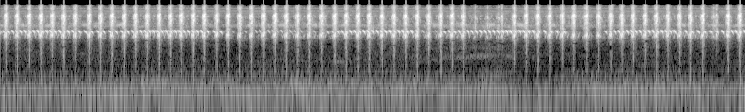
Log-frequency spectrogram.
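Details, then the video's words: Night song of the walang kecek, a night grasshopper: metallic ticks, roughly eight each second, over a piercing high drone that stops briefly around the middle and again near the end. "Suara Walang Kecek/ Belalang Malam"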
